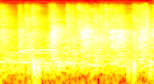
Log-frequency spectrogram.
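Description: An audience applauds, a steady wash of many hands clapping at once, fairly soft and continuous for the whole moment without any voices standing out.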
